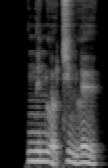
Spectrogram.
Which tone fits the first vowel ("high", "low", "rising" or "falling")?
high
